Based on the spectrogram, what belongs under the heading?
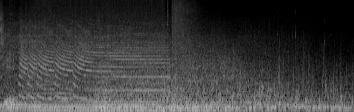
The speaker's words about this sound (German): Gut, Jingle ab, ja die Abrechnung. Jetzt wird knallhart abgerechnet mit der Folge. Also wie so eine Art Fazit.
